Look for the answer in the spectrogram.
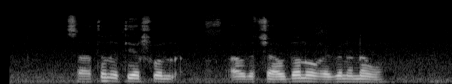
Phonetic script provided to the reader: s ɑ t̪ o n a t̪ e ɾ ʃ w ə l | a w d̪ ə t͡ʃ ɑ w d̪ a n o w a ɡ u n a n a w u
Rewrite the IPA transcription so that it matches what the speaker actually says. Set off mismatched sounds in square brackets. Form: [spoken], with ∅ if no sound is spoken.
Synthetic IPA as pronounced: s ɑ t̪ [u] n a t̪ e ɾ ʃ w ə l | a w d̪ ə t͡ʃ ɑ w d̪ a n o [ɣ] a ɡ u n a n a w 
